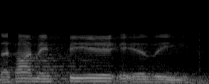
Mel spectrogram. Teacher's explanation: you repeat the vowel sound, that I may fear ear thee. You sing it on a different ear sound.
